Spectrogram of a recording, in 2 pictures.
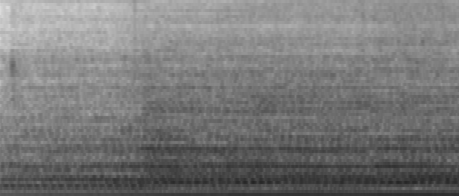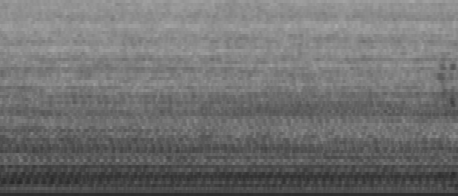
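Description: A generator set with a Mecc Alte alternator starts up as load rises, a loud, steady engine drone that swells in the first seconds and then holds a constant, vibrating hum.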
